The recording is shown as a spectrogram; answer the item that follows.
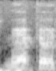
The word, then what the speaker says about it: Mecha: Say it correctly. Mega Shark versus... Mecha Shark versus who cares?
